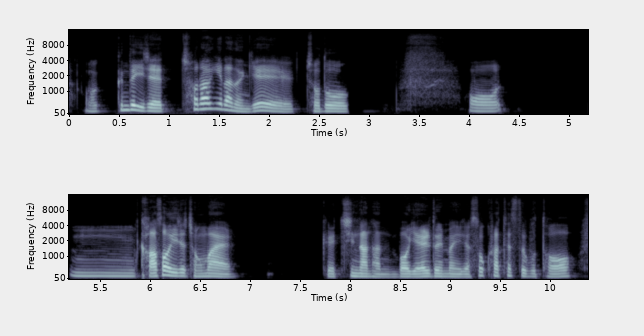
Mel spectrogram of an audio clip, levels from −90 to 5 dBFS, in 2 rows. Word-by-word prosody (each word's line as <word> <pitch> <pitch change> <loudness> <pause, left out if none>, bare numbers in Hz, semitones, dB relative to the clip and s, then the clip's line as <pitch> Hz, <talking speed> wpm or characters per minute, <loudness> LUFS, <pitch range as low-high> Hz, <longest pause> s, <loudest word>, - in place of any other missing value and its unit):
아 130 -2 -11 0.2
근데 195 +5 +3
이제 150 -5 +3 0.2
철학이라는 220 - +2
게 130 -4 0
저도 125 -1 -2 1.2
어 135 -1 -3 0.9
음 145 -2 -8
가서 140 +7 +7
이제 145 -2 +1
정말 125 -3 +1 0.8
그 120 - -7
지난한 120 -5 -1
뭐 120 +1 +2
예를 125 +2 +4
들면 125 -3 -1
이제 115 0 -3
소크라테스부터 130 -3 -3
130 Hz, 225 characters per minute, -22 LUFS, 125-145 Hz, 1.2 s, 가서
